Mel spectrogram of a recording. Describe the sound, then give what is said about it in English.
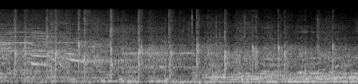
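A stadium crowd at a grand final between the Cougars and the Falcons cheers on the Falcons in a steady, dense roar of many voices, with scattered claps and sharp shouts popping out of the din throughout. “The crowd's still cheering on the Falcons.”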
